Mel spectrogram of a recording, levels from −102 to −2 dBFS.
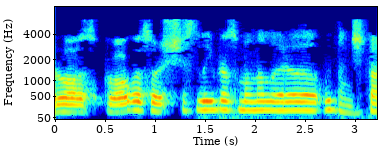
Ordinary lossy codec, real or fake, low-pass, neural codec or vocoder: MP3, 24 kbps; fake; 7.2 kHz; codec, 16 kHz in and 24 kHz out, 0.9 kbps, LongCat-Audio-Codec, four codebook decoder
